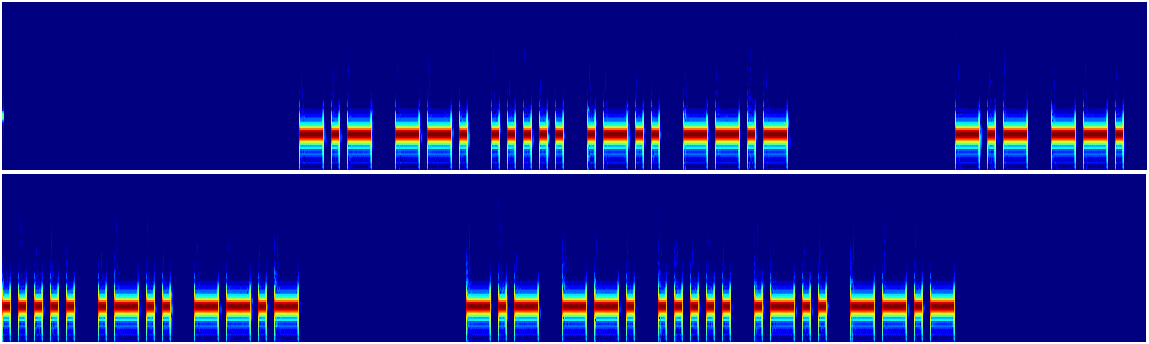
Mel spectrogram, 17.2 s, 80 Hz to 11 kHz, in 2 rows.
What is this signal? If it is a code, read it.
Morse code, heard as a keyed tone, about 20 wpm, 700 Hz. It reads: KG5LQ KG5LQ KG5LQ
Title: USA Call Signs - 5 Characters - Repeated 3x - 20wpm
